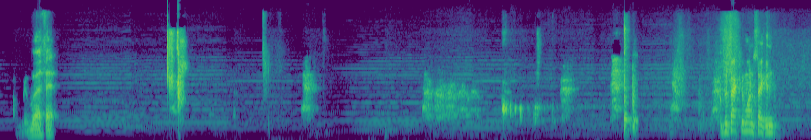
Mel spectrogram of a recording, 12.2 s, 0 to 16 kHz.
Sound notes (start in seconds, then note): 2.5 cracks open can; 4.5 dog barking; 10.0 dog barking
